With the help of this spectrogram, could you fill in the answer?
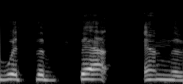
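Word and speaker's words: ב: With the dot, it's a b, and without the dot, it's a v. And this one with a dot, it's a p, and without the dot, it's a f.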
